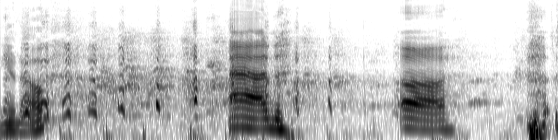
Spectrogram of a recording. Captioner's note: laughter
